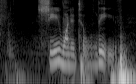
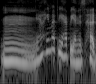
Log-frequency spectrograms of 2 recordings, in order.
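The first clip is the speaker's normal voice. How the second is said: usual speaking voice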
